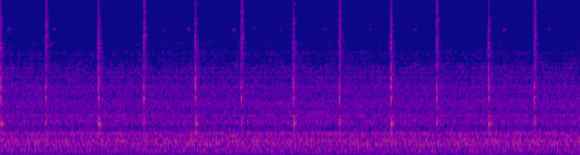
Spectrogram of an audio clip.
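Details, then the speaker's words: Gilbert long-drop octagon clock after rebuild, springs not fully wound: clean ticks with slightly alternating gaps; uneven escapement drops, and an escape wheel possibly slightly out of round, make it phase a little in and out of beat; minor, still running with slight overswing. "drops aren't quite even either which adds to the sound that makes it sound like it's not a beat"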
